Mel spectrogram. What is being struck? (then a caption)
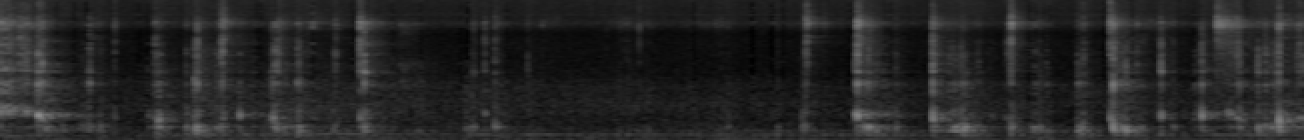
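Plastic jar with screw lid. Long painted nails tap, scratch and twist the white screw lid of a medium, hollow plastic cosmetic jar with an orange label, held in one hand. Quick, dry, hollow clicks come in bursts, with soft scratching and a quieter stretch in the middle. The taps grow busier again toward the end.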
